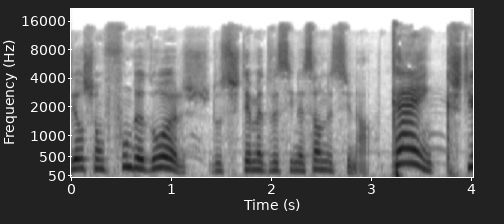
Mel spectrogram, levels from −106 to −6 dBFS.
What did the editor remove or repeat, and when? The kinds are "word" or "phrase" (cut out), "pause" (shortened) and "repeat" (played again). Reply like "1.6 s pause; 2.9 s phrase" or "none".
1.4 s word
